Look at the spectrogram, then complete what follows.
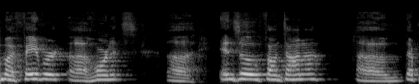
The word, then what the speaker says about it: Enzo Fontana: Uh Enzo Fontana. Um did I pronounce that right? Enzo.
